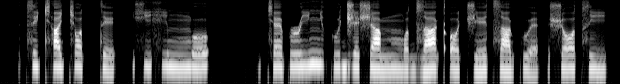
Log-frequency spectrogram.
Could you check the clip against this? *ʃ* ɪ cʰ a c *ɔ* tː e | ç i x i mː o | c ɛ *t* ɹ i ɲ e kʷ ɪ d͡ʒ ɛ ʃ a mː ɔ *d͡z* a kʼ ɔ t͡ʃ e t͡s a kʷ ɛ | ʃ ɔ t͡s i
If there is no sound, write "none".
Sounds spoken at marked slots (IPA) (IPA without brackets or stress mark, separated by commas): t͡s, ɔ, p, d͡z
